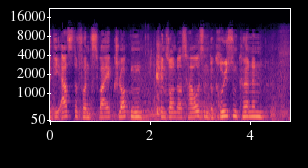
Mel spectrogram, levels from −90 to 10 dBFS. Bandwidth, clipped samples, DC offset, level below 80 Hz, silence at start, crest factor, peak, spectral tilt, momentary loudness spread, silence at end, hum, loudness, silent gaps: 11.5 kHz; under 0.1%; under 0.1%; -48 dBFS; 0 s; 20 dB; 0 dBFS; -3 dB/octave; 6 LU; 0 s; none; -18 LUFS; none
